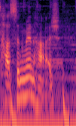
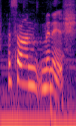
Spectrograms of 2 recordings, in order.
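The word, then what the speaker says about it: Hasan Minhaj: Good, please, because everyone that says your name says Hassan Minhaj. Yeah, but the real way you pronounce it, and this is a big deal because my parents are here, it's Hassan Minhaj. And people always mispronounce it.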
